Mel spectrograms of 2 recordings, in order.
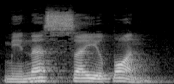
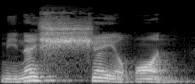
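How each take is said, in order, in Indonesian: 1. Syaiton dimulai dengan bunyi s biasa. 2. Syaiton dimulai dengan bunyi sh. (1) "bukan sin" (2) "huruf shin"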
